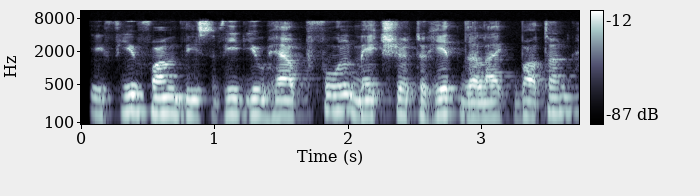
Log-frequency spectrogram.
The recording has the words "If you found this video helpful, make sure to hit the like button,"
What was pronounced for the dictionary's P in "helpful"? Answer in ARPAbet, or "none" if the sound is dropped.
P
